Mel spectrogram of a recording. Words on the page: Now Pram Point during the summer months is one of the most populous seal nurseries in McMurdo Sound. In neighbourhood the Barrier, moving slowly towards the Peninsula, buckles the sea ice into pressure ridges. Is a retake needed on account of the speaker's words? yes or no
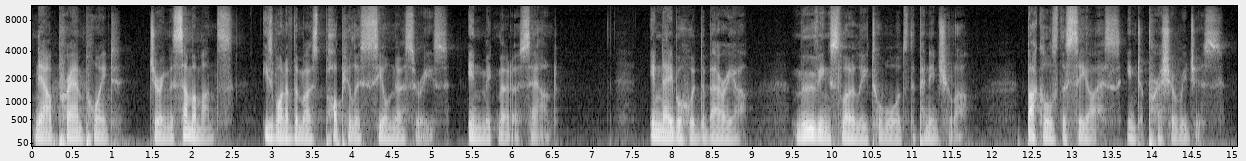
no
